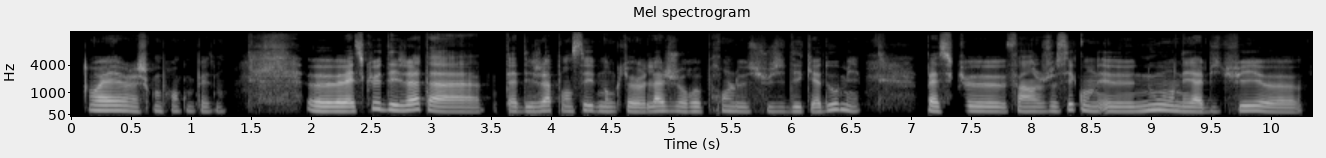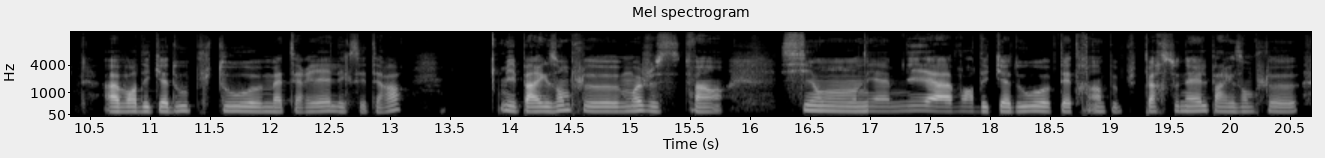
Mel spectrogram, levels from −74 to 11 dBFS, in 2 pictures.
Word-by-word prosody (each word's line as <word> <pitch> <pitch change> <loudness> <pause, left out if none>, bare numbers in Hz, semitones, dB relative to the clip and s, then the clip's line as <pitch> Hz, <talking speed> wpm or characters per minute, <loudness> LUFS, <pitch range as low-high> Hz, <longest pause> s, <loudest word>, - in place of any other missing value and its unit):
Ouais, 185 -1 +5
ouais, 170 -2 0
je - - +4
comprends 170 -1 -10
complètement. 160 -2 -12 0.7
Heu, 165 -2 +5
est-ce 160 0 +8
que 245 - +1
déjà 200 -1 +4
tu 200 - -4
as 150 -2 +5 0.2
tu - - -1
as - - +2
déjà 160 +3 0
pensé 175 +2 0
donc 155 0 -7
heu 150 -1 +1
là, 170 +2 +3
je 165 0 -1
reprends 160 +2 -5
le 155 -2 -6
sujet 155 0 -5
des 155 +1 -6
cadeaux 170 +9 -2
mais 185 -6 -7 0.5
parce 170 -2 +5
que 165 -3 -1
enfin, 160 +1 -1
je 165 +2 -4
sais 210 +7 -1
qu'on 185 -5 -5
est 160 0 -1
nous, 175 +5 -4
on 185 -4 -2
est 160 -1 0
habitué, 150 +4 +1
heu, 145 -2 -2 0.4
à 155 - +6
avoir 155 +1 +4
des 160 - -3
cadeaux 160 +2 -1
plutôt, 170 -1 -5
heu, 155 - -2
matériels 155 +2 -3
et - - -7
cetera. - - -4 0.8
Mais 175 -3 -1
par 155 0 +7
exemple, 175 +5 0
heu, 160 -1 -1
moi 170 +3 0
je 170 -3 -4
ce 155 - 0
enfin, 150 -2 +1 0.5
si 195 -2 0
on 170 -2 -2
est 165 0 -6
amenés 170 +3 -5
à 160 -1 +8
avoir 160 +1 +1
des 155 0 -6
cadeaux 160 +1 -1
peut-être 150 - -3
un - - -3
peu 150 -1 -15
plus 150 - -15
personnels, 170 +2 0
par - - -2
exemple, 155 0 -8
heu, 150 0 -5
160 Hz, 205 wpm, -23 LUFS, 155-170 Hz, 0.8 s, est-ce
